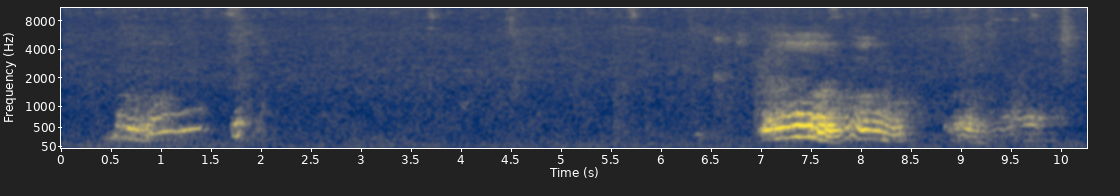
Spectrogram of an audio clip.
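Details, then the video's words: Labrador Retriever puppies in their sixth week, a litter of six born January 18, 2022, recorded on February 28: two drawn-out, wavering whines rise and fall in mid pitch, each followed by a shorter whimper, separated by quiet. "6 Adorable Labrador Puppies in their 6th Week!"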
